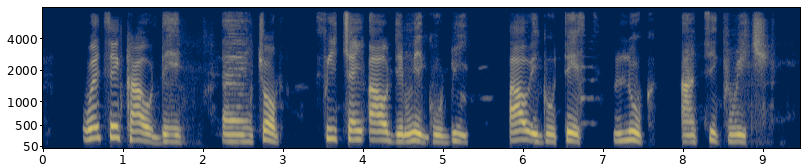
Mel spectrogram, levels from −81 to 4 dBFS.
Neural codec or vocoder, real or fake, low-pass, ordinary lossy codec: autoencoder, 48 kHz, 32 numbers a frame, DAC-VAE, trained on Japanese speech; fake; 7.2 kHz; none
